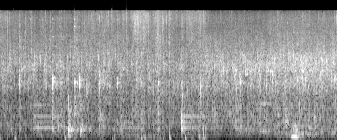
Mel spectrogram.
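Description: Sliced red onions frying in hot oil in a metal wok, a steady sizzle, with clicks and scrapes of a metal spatula as they are stirred.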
